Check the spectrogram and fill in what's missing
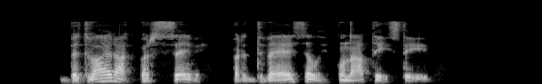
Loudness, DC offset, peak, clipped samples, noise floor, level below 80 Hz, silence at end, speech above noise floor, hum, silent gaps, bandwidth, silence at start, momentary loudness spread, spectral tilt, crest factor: -16 LUFS; under 0.1%; 0 dBFS; under 0.1%; under -90 dBFS; -58 dBFS; 1.15 s; over 75 dB; none; none; 8 kHz; 0.6 s; 9 LU; -5 dB/octave; 16 dB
